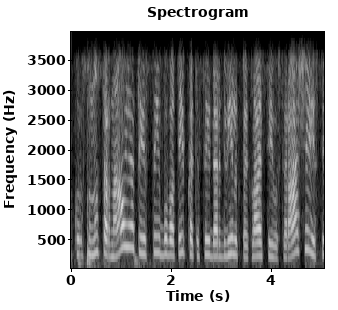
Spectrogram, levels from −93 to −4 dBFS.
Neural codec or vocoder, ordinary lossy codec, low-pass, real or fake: none; Opus, 64 kbps; 3.6 kHz; real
